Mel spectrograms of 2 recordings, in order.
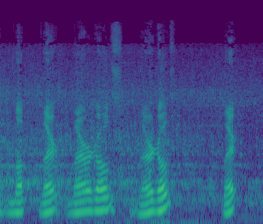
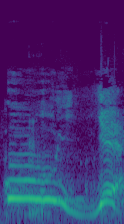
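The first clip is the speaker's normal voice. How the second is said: pleased moan; 11 semitones higher, 4 dB quieter than usual. Retold or imitated. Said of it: "and you're just like".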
